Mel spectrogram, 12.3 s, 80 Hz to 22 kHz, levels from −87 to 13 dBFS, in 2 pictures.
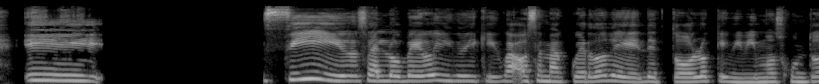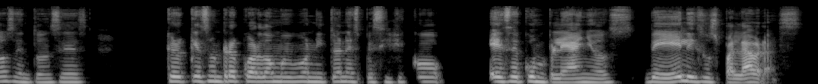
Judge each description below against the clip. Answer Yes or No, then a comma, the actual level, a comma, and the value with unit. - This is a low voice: No, high, 215 Hz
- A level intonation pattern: No, average, 3.0 semitones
